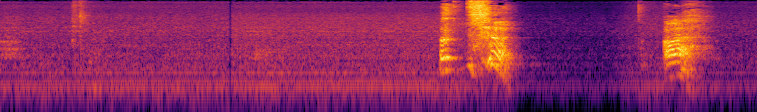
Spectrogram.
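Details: Adult male sneezing in a bathroom: two loud explosive sneezes, the first with a sharp inhaled lead-in, in a small echoing room with a low fan hum.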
